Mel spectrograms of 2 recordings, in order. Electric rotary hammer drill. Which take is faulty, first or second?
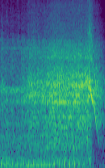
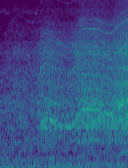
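first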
